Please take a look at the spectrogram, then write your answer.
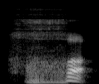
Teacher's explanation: হলকের শেষ থেকে হলকের শেষ থেকে খ এভাবে উচ্চারণ করবেন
